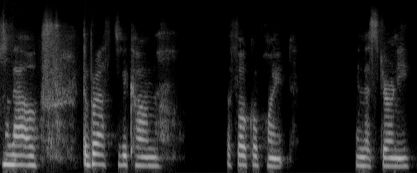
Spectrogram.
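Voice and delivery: calm, even yoga nidra voice with long pauses; steady, low-key meditation guide, phrase by phrase; guided meditation. Acted. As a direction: lead them inward, unhurried, letting each phrase rest.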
